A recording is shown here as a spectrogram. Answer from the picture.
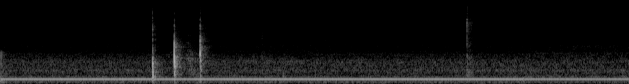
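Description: A steady low background hum, with three quick clicks about a second and a half to two seconds in and one fainter click near the end.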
